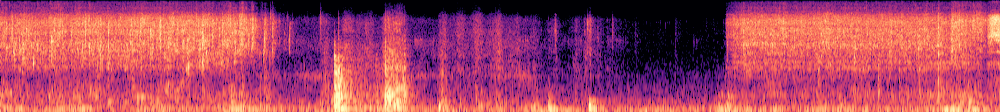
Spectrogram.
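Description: Kitchen faucet running into a stainless-steel sink while hands are washed under it. The water stops about three seconds in, leaving a few knocks, then runs again about seven seconds in.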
